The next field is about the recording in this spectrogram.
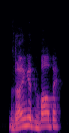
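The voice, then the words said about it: Hank Hill cartoon voice impression. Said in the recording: “can't you do a good Hank Hill impression? ... That's so good. ... that's pretty good. That's pretty good.”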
